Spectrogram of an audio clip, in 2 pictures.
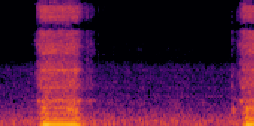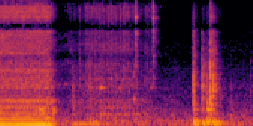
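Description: A sewing machine stitches fabric for trousers or palazzo pants in two loud, close bursts of about half a second and a second, with quieter handling of the cloth and small clicks between and after.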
